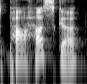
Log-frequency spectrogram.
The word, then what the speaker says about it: Pawhuska: made his way to paw Paw's I can't pronounce this Pawhuska pa WH you ska Papa Oklahoma that's all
